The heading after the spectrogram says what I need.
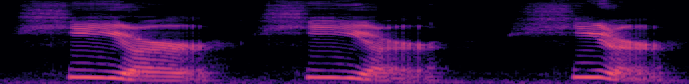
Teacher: We still have the long E sound, but then it kind of falls, right?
